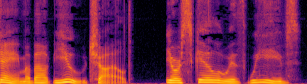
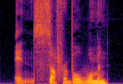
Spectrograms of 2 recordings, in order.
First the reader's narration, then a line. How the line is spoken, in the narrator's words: she muttered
